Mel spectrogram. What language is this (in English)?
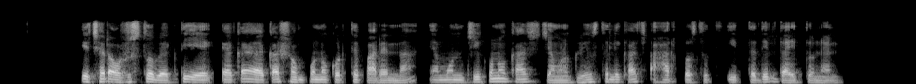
Bangla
